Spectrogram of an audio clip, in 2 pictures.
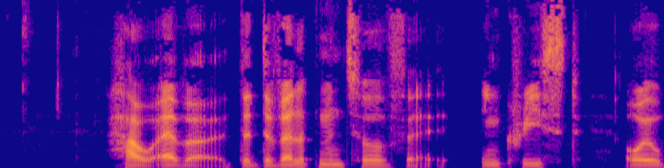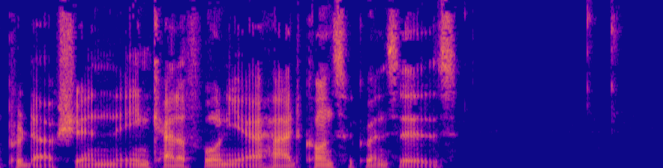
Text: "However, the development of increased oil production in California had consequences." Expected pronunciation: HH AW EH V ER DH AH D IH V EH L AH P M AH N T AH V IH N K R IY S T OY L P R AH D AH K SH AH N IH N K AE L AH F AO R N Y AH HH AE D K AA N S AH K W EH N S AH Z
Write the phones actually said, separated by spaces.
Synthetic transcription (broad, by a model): HH AW EH V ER DH AH D IH V EH L AH P M AH N T AH V IH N K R IY S T OY L P R AH D AH K SH AH N IH N K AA L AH F AO N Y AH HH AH D K AA N S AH K W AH N S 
